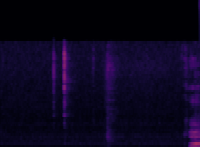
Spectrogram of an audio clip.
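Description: Quiet room tone with a faint steady hum and a few soft clicks. A voice says "Okay" near the end.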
